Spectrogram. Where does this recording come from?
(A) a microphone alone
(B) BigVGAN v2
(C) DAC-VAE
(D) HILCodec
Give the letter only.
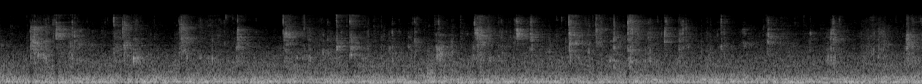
A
